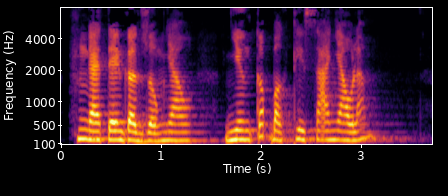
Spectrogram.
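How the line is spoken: Loud laughing. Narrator (Vietnamese): Kiều Bộ Tiên cười lớn nói

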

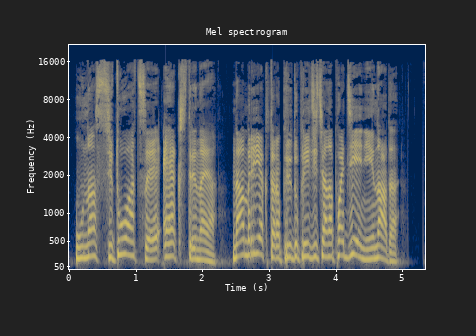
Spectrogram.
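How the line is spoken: Barked. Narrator (Russian): рявкнул Алан

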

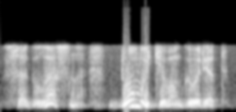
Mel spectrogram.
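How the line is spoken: Sharp shout. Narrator (Russian): прикрикнул он

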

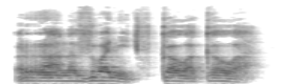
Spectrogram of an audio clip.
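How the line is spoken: Muttered. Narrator (Russian): Пробормотал он

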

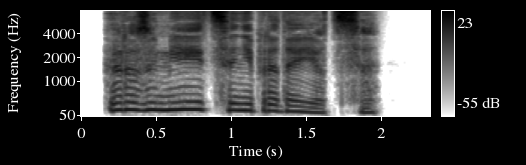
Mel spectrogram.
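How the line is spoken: Cooing with theatrical sad sigh. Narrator (Russian): с показательным грустным вздохом проворковала принцесса

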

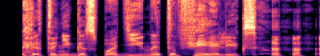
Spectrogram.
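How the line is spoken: Laughing while eating. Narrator (Russian): рассмеялась Маргарита, откусывая печенье

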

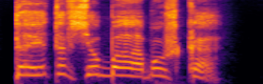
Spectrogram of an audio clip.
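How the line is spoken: Groaning. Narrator (Russian): простонал Маркула

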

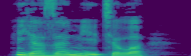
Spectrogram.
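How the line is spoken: Forced out. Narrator (Russian): выдавила

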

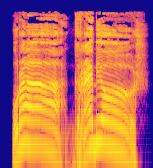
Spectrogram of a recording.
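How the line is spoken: Shouted in unison. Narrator (Russian): разом закричали легионеры

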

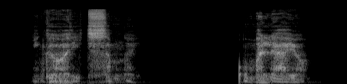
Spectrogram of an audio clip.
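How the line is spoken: Hoarse whisper. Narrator (Russian): хрипло прошептал Пьер

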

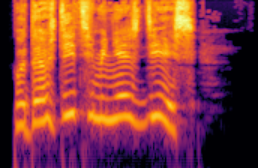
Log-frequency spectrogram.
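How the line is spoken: Shouted call. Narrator (Russian): Крикнула она девочкам

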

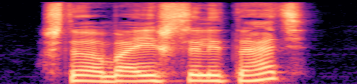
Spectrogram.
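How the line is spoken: Giggling teasing question. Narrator (Russian): хихикала Женя

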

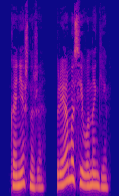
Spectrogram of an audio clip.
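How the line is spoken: Plain. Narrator (Russian): сказал Грейсон

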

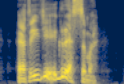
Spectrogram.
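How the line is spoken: Hoarse, in pain. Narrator (Russian): прохрипел Ливи, держась за сломанный палец

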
